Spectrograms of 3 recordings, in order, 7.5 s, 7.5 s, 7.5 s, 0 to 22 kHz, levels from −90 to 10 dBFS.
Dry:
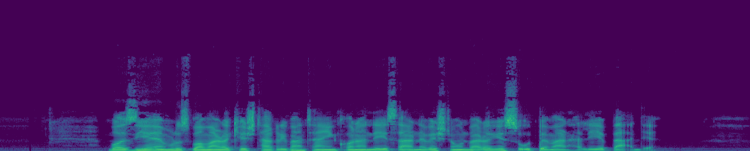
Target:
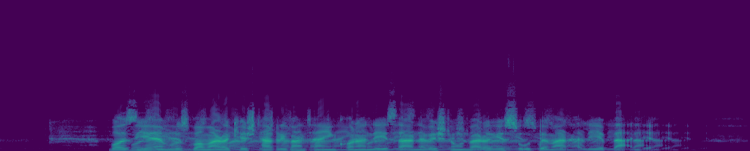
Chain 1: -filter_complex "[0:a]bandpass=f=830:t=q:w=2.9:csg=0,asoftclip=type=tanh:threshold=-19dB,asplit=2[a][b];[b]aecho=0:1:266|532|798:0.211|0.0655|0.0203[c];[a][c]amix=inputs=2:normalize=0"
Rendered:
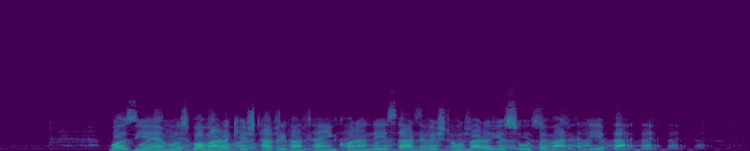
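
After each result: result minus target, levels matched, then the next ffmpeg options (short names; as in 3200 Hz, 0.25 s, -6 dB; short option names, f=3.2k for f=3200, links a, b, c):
2000 Hz band -11.5 dB; echo 77 ms late
-filter_complex "[0:a]bandpass=f=1.7k:t=q:w=2.9:csg=0,asoftclip=type=tanh:threshold=-19dB,asplit=2[a][b];[b]aecho=0:1:266|532|798:0.211|0.0655|0.0203[c];[a][c]amix=inputs=2:normalize=0"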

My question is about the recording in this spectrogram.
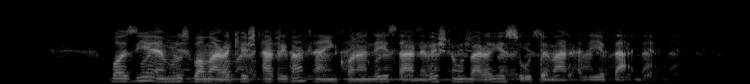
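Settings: echo 77 ms late
-filter_complex "[0:a]bandpass=f=1.7k:t=q:w=2.9:csg=0,asoftclip=type=tanh:threshold=-19dB,asplit=2[a][b];[b]aecho=0:1:189|378|567:0.211|0.0655|0.0203[c];[a][c]amix=inputs=2:normalize=0"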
